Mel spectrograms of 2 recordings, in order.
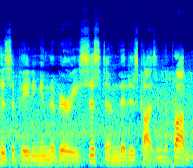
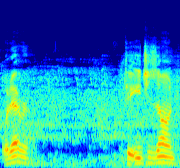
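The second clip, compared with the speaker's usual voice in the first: dismissive brush-off; 5 semitones higher than usual. Retold or imitated. Speaker brushing off defensive people, mock dismissive. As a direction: toss it off as if you couldn't care less. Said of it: "It's like".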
